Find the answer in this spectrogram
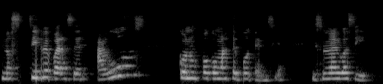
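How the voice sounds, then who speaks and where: A young woman leads a singing workshop. Her voice sits high, and she explains things patiently, breaking into sung notes to show each vocal register. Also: lively intonation, quick pace. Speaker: singing teacher.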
